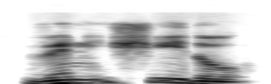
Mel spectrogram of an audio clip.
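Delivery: "vencido" with the c as a sh sound, veni-shi-do; "vencido" spoken slowly, c like English sh; old Spanish sound. Shown as a demonstration. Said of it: "para pronunciarlo como J antigua".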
